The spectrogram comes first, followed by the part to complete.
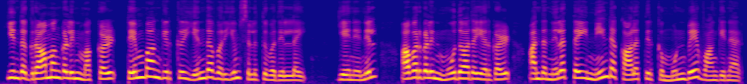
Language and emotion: Tamil, neutral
